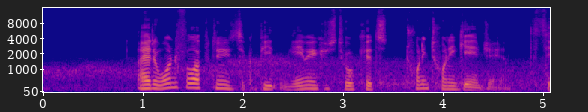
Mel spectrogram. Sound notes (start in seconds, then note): 0.0 wind noises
